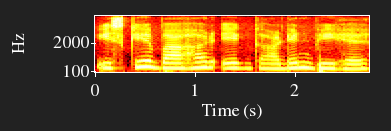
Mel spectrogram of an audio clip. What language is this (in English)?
Hindi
